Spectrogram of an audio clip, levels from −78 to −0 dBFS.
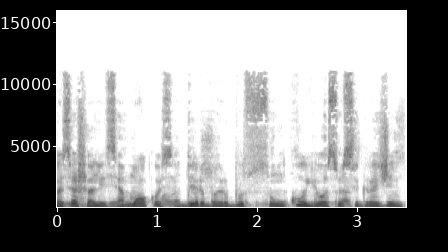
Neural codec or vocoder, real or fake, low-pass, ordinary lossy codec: codec, 44.1 kHz, 7.8 kbps, Pupu-Codec; fake; 14.4 kHz; MP3, 48 kbps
